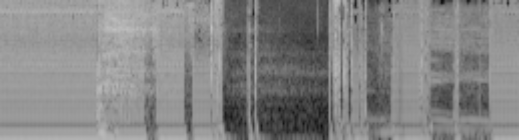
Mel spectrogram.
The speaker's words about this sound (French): Ah. C'est du morse.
